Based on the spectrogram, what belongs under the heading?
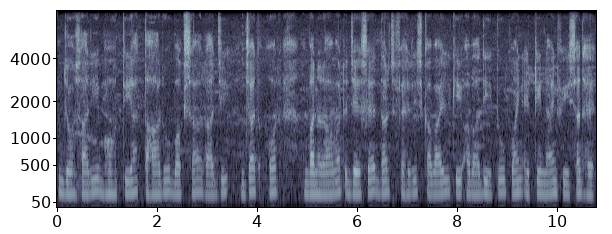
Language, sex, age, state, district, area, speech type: Urdu, male, 18-30, Delhi, North West Delhi, urban, read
